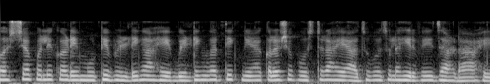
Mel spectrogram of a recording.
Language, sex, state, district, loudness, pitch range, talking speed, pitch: Marathi, female, Maharashtra, Sindhudurg, -15 LUFS, 195-210 Hz, 220 wpm, 200 Hz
